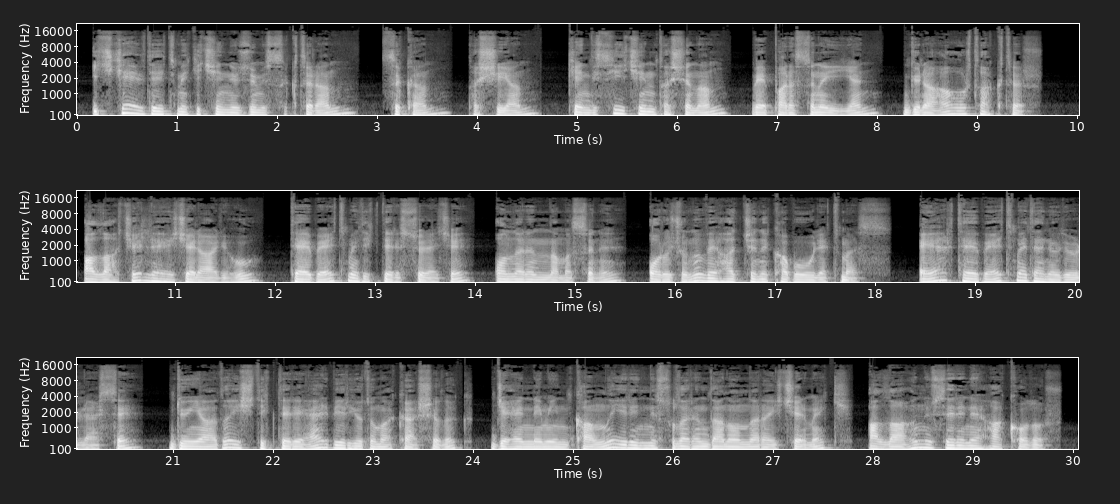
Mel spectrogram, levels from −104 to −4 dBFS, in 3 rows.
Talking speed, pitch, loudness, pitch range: 100 wpm, 105 Hz, -15 LUFS, 100-125 Hz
